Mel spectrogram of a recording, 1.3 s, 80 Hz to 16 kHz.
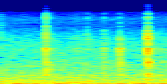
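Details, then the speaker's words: Webster Chicago Model 70 record changer from a Magnavox console: faint, uneven sharp ticks about four a second as the needle drags over a spot it scratched while the arm rested on the off button; the resting needle ruined both needles. "That's where the needle, when the arm's sitting here, the needle's hitting that, and it scratched that there. So, I mean, you can hear it,"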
